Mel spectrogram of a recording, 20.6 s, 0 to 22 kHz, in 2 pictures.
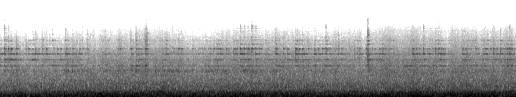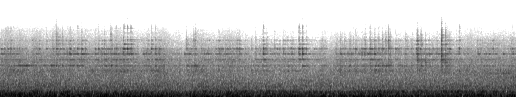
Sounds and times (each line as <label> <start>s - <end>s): stormy weather 0.0s - 20.6s
vibrating fence 0.0s - 20.6s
